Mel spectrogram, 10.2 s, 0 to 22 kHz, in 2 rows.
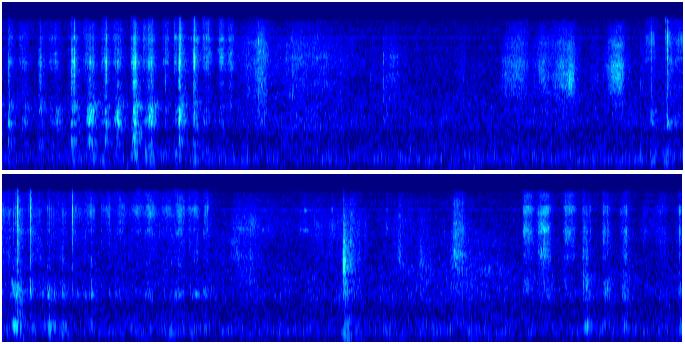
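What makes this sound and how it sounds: A wooden stylus scratches lines into the lower middle of a flat, black-coated scratch-art sheet, about A4 in size, lying on a table. Quiet, dry, scratchy strokes come in irregular clusters of short, bright rasps over a soft hiss. One sharper tick stands out near the end.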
